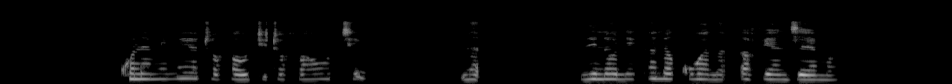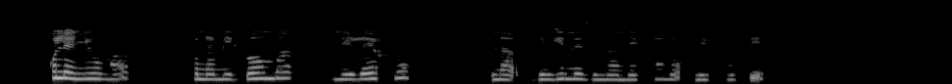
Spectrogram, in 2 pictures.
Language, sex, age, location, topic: Swahili, female, 25-35, Kisumu, agriculture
